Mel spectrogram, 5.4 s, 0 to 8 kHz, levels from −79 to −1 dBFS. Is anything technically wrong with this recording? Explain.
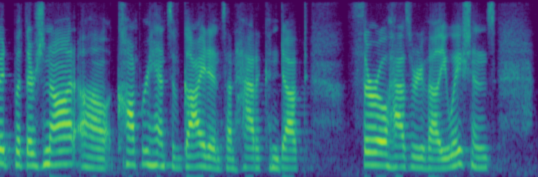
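No, nothing technically wrong is audible here.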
